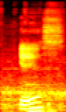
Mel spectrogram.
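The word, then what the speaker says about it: geas: Geis. Gaees.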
